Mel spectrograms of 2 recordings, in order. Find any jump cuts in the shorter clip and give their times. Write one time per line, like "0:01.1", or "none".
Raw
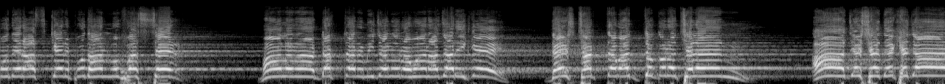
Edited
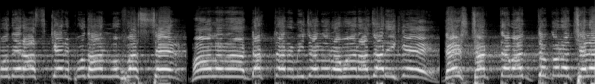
0:01.8
0:04.3

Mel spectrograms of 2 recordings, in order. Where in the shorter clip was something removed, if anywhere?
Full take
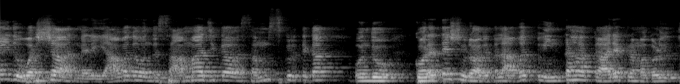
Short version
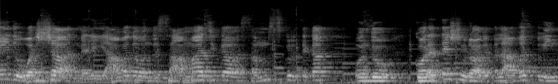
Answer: none

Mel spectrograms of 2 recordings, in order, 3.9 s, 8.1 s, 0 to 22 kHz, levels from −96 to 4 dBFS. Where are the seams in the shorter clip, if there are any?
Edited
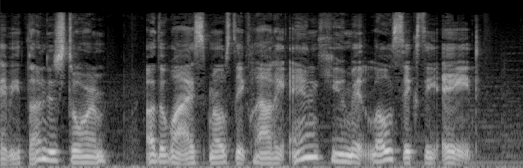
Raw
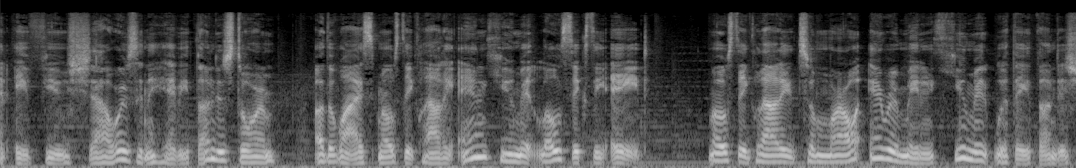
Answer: none

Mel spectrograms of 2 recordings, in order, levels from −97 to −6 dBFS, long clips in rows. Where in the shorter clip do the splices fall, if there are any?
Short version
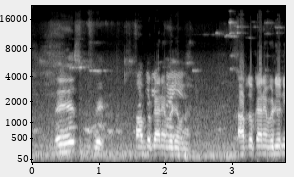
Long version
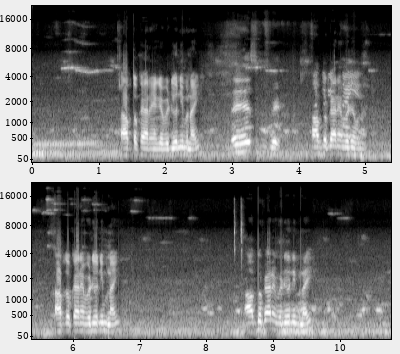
none

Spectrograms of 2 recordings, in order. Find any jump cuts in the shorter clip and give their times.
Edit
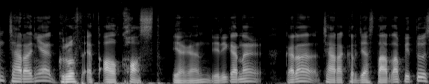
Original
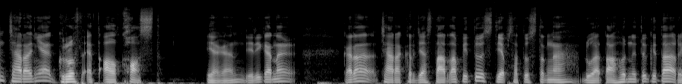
0:01.6
0:02.7

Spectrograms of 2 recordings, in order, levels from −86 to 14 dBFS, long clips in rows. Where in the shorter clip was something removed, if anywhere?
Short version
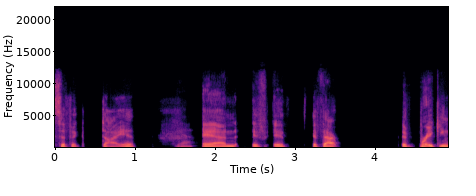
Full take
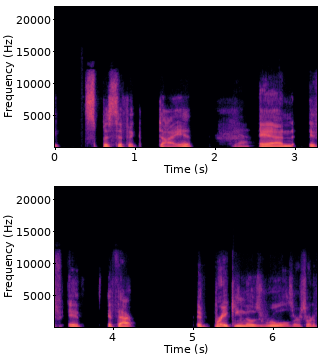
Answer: none

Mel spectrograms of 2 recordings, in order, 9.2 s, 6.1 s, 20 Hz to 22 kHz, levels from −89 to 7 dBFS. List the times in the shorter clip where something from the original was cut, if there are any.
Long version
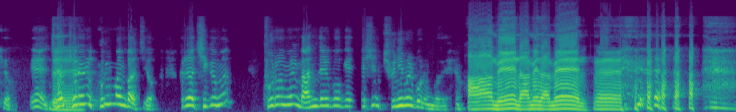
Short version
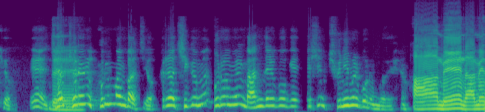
0:02.2

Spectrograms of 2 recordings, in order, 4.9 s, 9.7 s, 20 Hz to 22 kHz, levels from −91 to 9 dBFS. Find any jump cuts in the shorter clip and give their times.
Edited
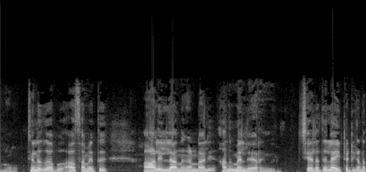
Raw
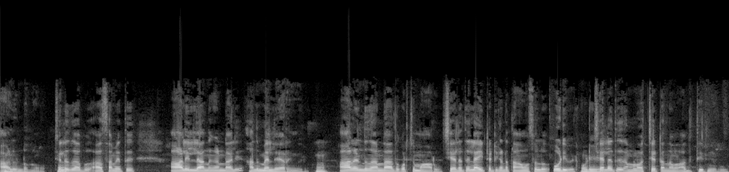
0:03.9

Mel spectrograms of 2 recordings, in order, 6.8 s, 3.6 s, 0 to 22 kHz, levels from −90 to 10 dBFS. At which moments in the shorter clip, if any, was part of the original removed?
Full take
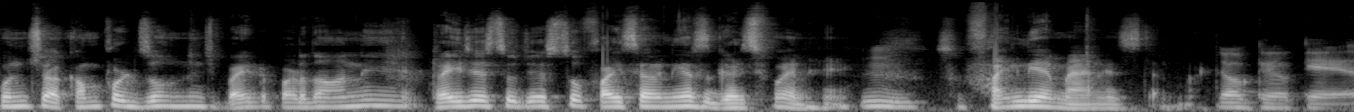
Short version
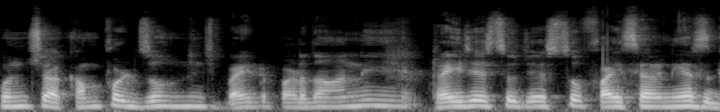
none

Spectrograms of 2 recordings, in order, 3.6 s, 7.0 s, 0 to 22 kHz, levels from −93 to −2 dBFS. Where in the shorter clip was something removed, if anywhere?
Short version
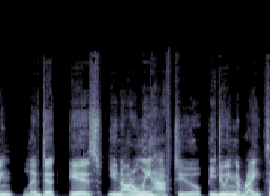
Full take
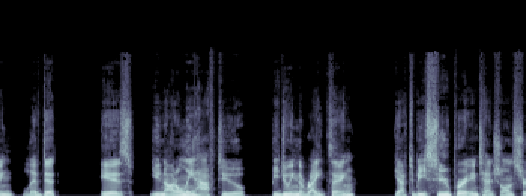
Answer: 0:01.2
0:02.7

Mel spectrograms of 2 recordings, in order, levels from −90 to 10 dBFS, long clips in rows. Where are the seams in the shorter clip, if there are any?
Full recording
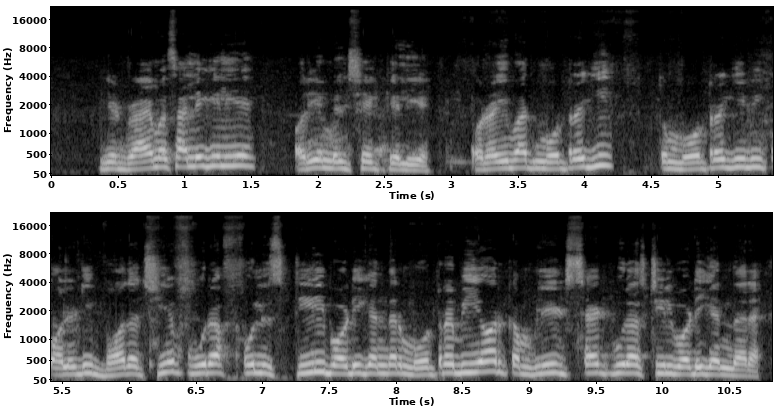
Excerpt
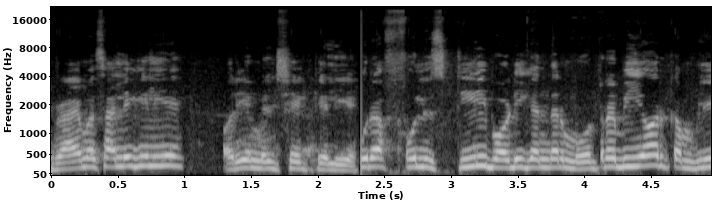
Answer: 0:02.3

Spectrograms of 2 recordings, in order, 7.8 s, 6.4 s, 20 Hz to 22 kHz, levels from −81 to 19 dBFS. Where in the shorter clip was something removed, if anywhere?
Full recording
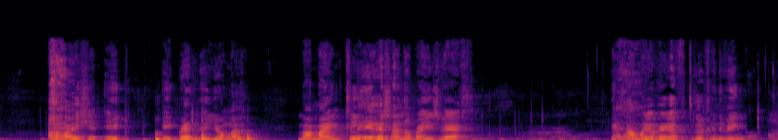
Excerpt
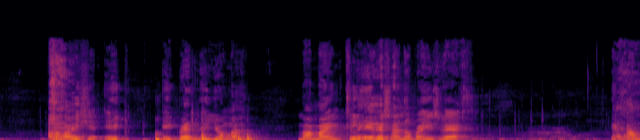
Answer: none

